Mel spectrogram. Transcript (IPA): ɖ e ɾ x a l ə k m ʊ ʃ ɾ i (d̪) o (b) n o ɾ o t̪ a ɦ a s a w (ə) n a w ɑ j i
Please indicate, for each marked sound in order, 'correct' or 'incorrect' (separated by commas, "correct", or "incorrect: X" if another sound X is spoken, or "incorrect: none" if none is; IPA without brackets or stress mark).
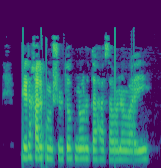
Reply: incorrect: t̪, correct, correct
